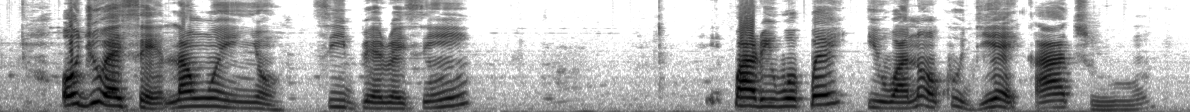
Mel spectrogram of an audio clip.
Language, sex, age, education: Yoruba, female, 30-45, tertiary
